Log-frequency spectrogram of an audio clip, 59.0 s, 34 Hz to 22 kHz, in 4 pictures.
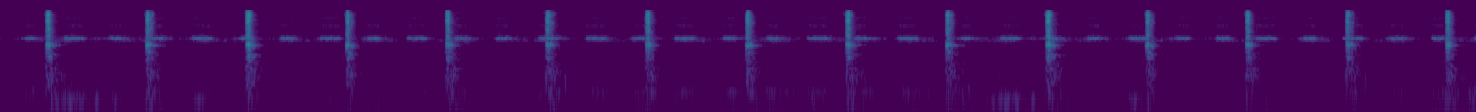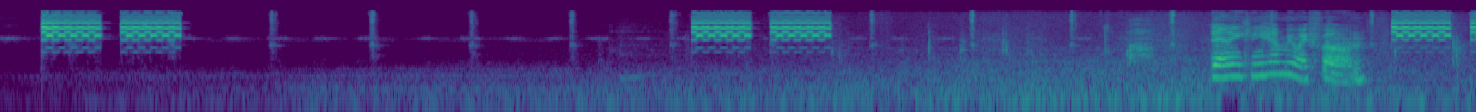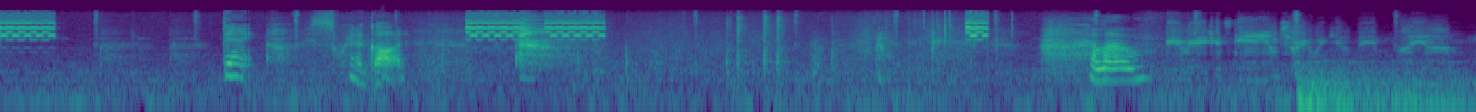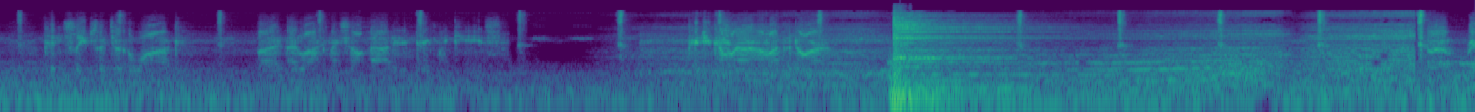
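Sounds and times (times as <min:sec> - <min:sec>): clock ticking: 0:00.4 - 0:00.8, 0:01.4 - 0:02.7, 0:03.3 - 0:03.8, 0:04.4 - 0:04.7, 0:05.4 - 0:08.7, 0:09.4 - 0:10.7, 0:11.3 - 0:11.6, 0:12.4 - 0:12.8, 0:13.4 - 0:13.7, 0:14.4 - 0:14.6, 0:17.4 - 0:17.7, 0:18.4 - 0:27.7, 0:28.4 - 0:37.7, 0:38.4 - 0:39.9, 0:42.5 - 0:46.8, 0:47.4 - 0:47.6, 0:48.4 - 0:48.7, 0:49.4 - 0:49.8, 0:50.4 - 0:55.7
telephone ringing electronically: 0:15.2 - 0:16.7, 0:21.6 - 0:23.2, 0:28.6 - 0:30.2, 0:34.2 - 0:35.6, 0:39.2 - 0:39.5.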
